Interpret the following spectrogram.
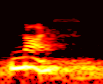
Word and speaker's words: knife: A K is not pronounced when it comes before an N, like knife, no, knee, knock, not, knowledge.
